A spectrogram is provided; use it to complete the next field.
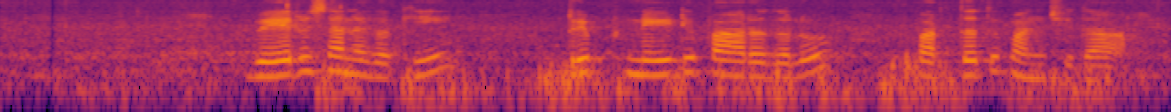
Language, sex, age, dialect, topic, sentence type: Telugu, female, 25-30, Utterandhra, agriculture, question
